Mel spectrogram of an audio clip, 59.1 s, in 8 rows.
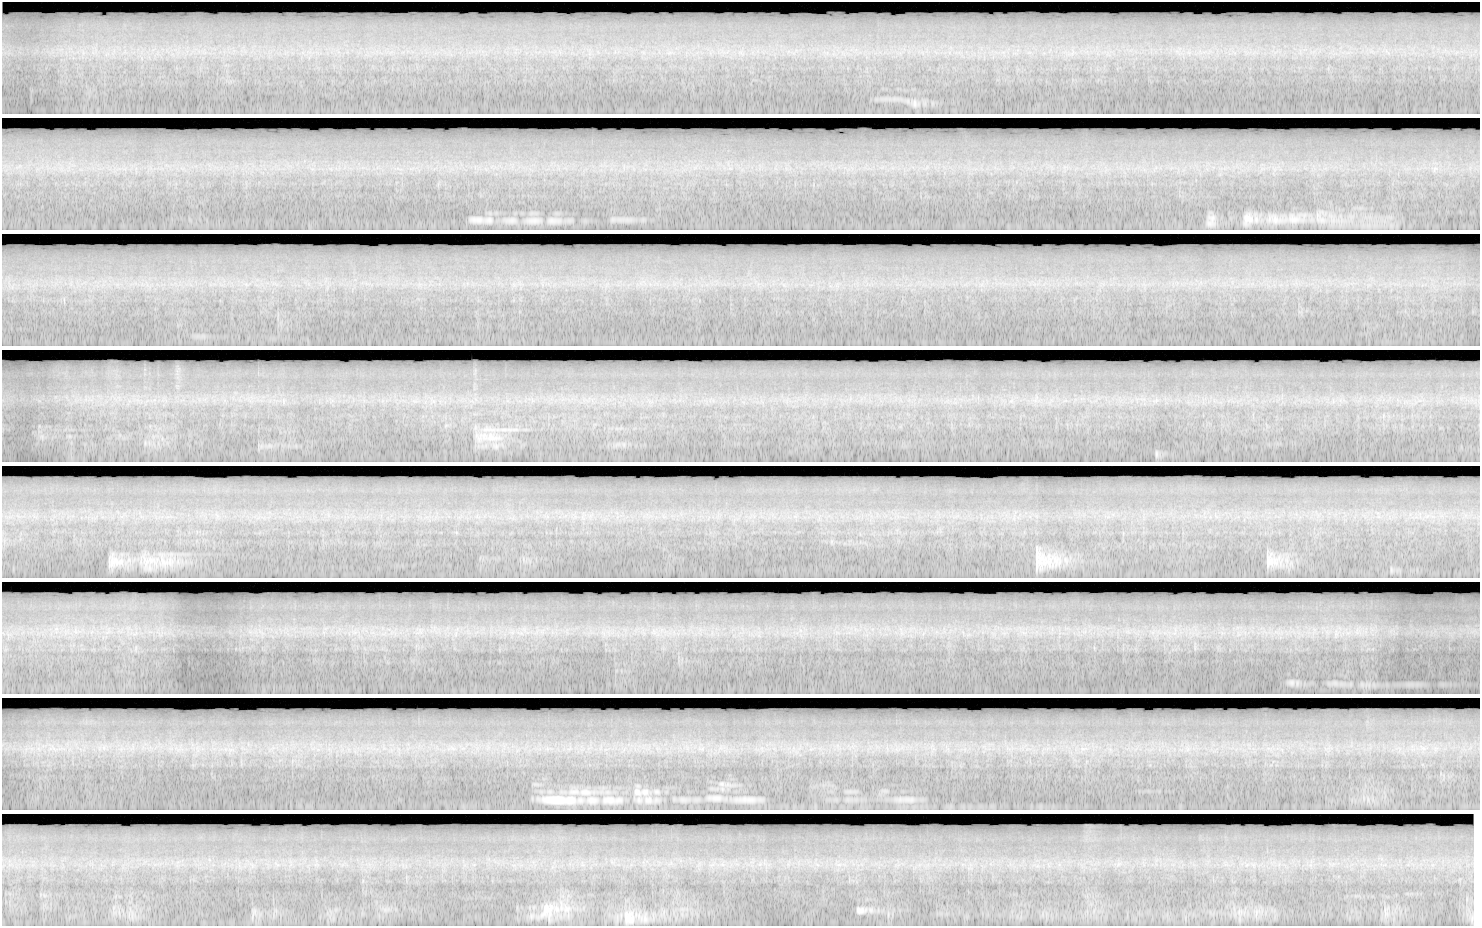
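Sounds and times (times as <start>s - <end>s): chicken sizzling in hot oil: 0.0s - 59.0s
spatula knocking against pan: 24.5s - 25.2s, 30.1s - 30.7s.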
